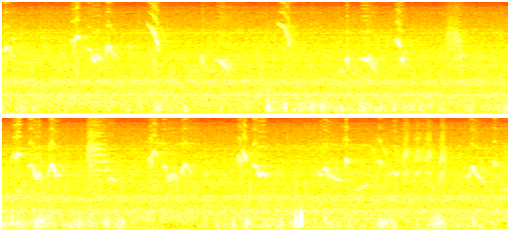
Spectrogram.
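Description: Small birds chirping faintly: many short, quick high chirps, scattered throughout. Under them runs a faint steady hum, and there is a brief low thump about eight seconds in.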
